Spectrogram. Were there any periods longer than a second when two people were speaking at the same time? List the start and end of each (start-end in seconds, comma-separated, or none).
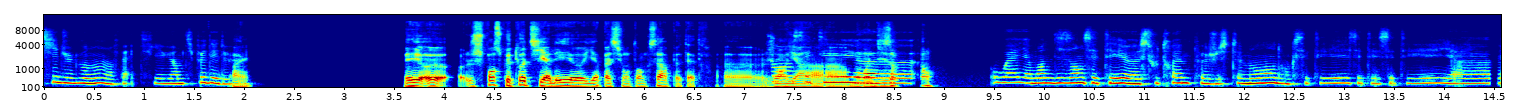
7.3-8.6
